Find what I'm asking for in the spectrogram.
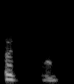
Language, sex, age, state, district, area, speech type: Hindi, female, 60+, Uttar Pradesh, Sitapur, rural, conversation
